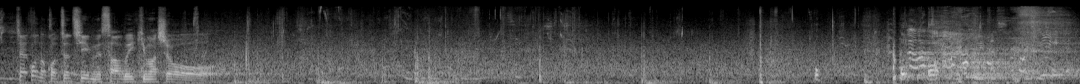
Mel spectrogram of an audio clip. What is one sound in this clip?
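Young women call out to each other during play.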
